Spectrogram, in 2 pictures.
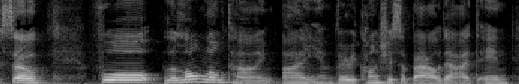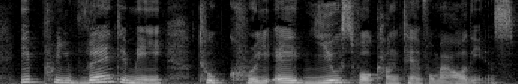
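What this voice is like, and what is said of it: Mixed Taiwanese-accented English. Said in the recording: “As you can hear that I am originally from Taiwan, I'm Asian, and through the 18 years of relocation, my accent totally mess up. It's like a mixture of American, British English, plus German and Japanese and Mandarin”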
